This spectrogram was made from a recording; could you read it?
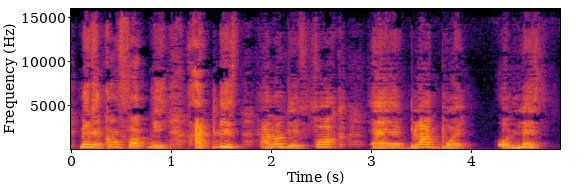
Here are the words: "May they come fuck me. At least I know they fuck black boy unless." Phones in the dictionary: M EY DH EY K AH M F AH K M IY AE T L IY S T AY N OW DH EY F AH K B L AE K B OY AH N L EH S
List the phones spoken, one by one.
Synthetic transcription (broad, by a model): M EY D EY K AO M F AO K M IY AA T L IY S T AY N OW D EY F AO K B L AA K B OY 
